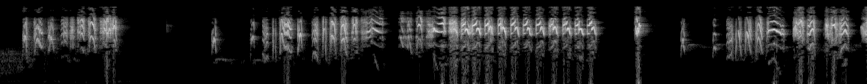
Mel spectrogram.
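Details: Brown-throated Sunbird, a species of mangroves, coastal scrub and yards, pouring out loud bursts of high, sharp chirps and twittering notes, about four a second, in phrases split by short pauses.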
